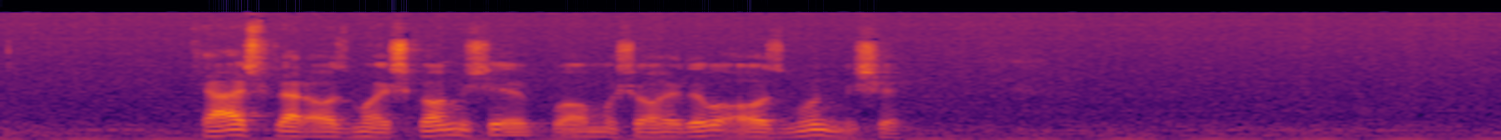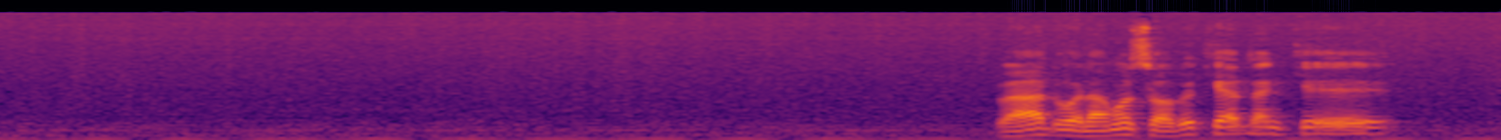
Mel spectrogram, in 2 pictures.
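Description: A middle-aged man speaks with animation into a close microphone, pausing at length.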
